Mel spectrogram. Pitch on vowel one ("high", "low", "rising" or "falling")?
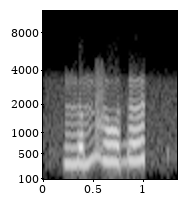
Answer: rising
